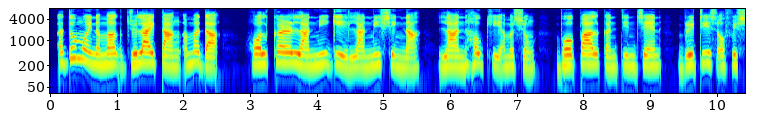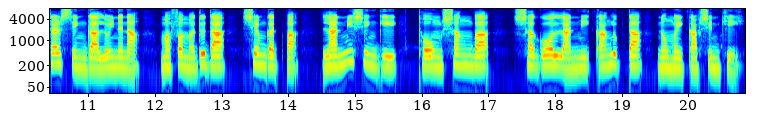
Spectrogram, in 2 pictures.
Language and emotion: Manipuri, neutral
